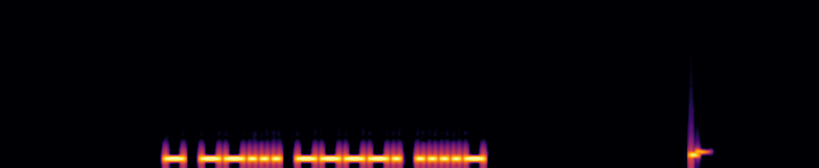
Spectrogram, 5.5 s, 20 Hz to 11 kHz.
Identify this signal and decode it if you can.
Morse code, heard as a keyed tone, about 30 wpm, 700 Hz. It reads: T794
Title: Numbers - Contest Style - 4-Digit 30wpm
